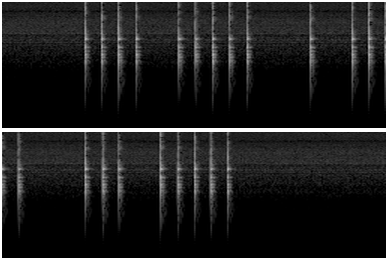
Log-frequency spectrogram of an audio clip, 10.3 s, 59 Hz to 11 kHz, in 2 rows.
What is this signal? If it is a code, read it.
Tap code, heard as taps on a table, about 4 knocks a second. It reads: UDP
